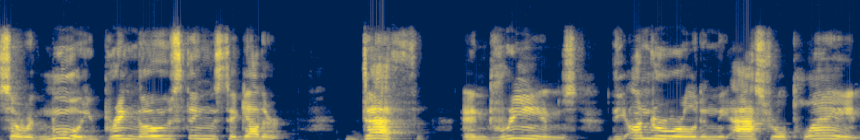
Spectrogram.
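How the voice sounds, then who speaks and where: A middle-pitched voice at a very slow pace. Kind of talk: pro wrestling promo. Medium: solo performance. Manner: loud, hyped, rhetorical questions.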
